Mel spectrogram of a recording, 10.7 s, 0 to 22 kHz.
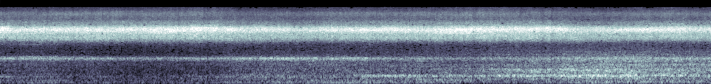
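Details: Chorus of periodical cicadas, billions strong, out after 17 years underground in Illinois. A steady shrill buzzing wall of sound with a softer lower whine, and some low rumbling noise building in the second half.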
